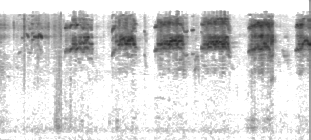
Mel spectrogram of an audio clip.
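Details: Great myna chick about to fall from its nest while the mother bird does not help; harsh, hissing, high-pitched bursts of about half a second, repeated roughly every second and a half, with short quiet gaps between them.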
